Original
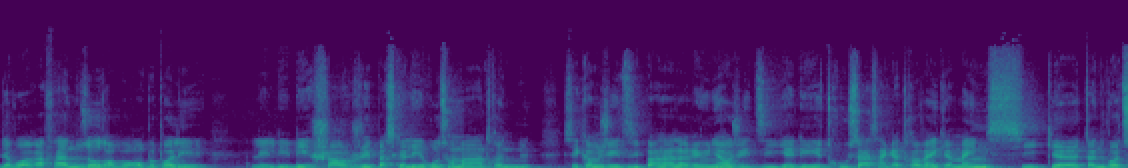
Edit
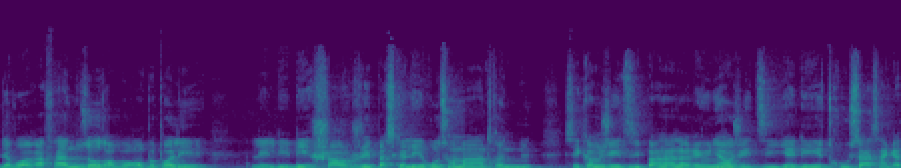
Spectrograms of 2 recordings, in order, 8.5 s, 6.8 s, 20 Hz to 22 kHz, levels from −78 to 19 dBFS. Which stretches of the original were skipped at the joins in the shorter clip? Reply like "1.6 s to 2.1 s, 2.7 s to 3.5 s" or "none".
none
